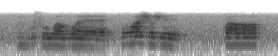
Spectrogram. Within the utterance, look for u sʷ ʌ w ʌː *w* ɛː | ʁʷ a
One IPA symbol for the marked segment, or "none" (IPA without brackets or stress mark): ʁʷ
